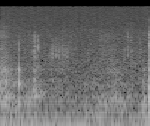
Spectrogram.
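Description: Quiet room tone with faint small handling sounds of hands threading a shock cord through a cardboard centering ring.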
